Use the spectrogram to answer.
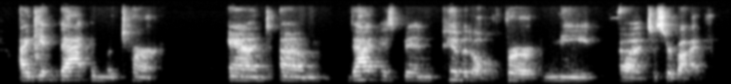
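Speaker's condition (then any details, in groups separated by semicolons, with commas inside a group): No condition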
